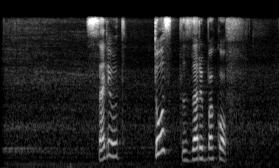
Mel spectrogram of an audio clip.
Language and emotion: Russian, positive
